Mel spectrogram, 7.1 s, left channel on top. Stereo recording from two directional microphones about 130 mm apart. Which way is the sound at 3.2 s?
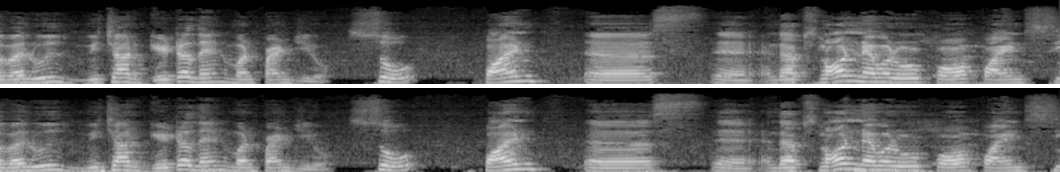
90° right.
